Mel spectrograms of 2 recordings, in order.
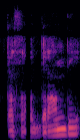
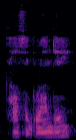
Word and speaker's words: Casa Grande: Flack because she was pronouncing the names of some of the cities in Arizona correctly as they are Hispanic names such as Mesa Arizona instead of Mesa others are that's like a grande oh sorry Casa Grande instead of Casa Grande there are others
